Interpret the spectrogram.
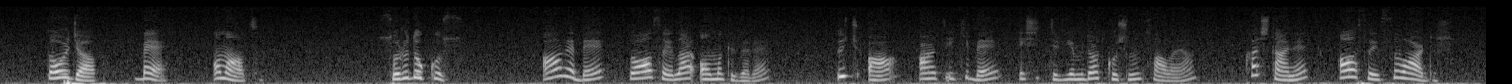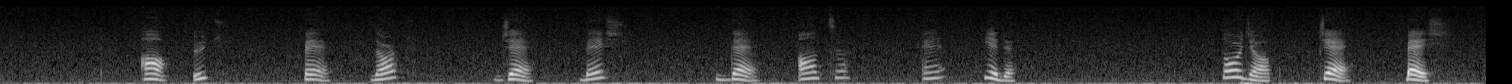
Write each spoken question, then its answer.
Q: A ve B doğal sayılar olmak üzere 3A artı 2B eşittir 24 koşulunu sağlayan kaç tane A sayısı vardır?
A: Doğru cevap C 5.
